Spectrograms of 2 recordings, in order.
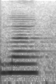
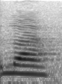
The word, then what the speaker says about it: la: Đó là cùng tỷ la đại tướng, chữ la, có khi đọc là chữ loa.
